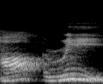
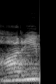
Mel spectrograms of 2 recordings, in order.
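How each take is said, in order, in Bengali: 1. r ধ্বনিটি স্পষ্ট ও যত্ন করে উচ্চারিত। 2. r ধ্বনিটি সহজ ও দ্রুত। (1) "আর এর উচ্চারণটাকে আরেকটু সুন্দর করে বলতে হবে" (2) "আমি কিন্তু হারি বলছি না"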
